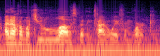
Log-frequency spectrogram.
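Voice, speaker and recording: A man's voice: mid-range voice, fairly quick, fairly bright tone, close to an everyday voice. A man voicing a cheerful, scholarly male furry alien scientist in a visual novel, speaking politely and precisely. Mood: reassuring. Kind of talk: visual novel character reading. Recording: music under the voice.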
